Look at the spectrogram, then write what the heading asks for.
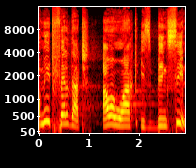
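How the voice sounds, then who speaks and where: With a strong Kenyan accent, a man speaks at a high pitch. His tone is animated. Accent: Kenyan, thick. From Kenya, Nairobi (Kibera). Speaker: nonprofit founder and prize juror. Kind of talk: panel discussion.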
